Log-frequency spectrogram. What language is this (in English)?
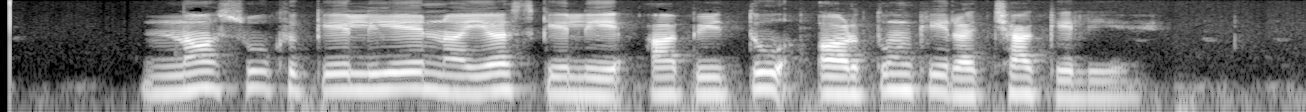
Hindi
